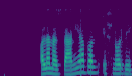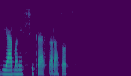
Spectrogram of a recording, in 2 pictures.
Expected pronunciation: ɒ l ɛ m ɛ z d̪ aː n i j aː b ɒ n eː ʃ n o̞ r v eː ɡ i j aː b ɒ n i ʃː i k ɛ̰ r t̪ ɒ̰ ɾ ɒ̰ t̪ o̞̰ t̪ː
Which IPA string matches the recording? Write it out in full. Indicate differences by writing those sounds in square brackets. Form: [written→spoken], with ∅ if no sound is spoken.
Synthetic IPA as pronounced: ɒ l ɛ m ɛ z d̪ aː n i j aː b ɒ n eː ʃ n o̞ r v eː ɡ i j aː b ɒ n i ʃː i k ɛ̰ r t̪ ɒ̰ ɾ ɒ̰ t̪ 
